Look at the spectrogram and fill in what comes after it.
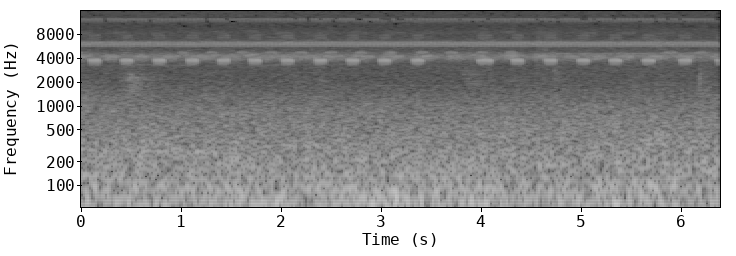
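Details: Forest cricket chirping in fast regular bursts of high pulses, with a short break near the middle, beneath a steady high whine and broad low rumble.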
